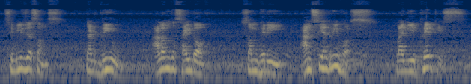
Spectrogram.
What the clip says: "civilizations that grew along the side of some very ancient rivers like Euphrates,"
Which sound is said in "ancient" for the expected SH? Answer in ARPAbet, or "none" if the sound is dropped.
S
